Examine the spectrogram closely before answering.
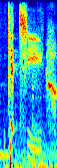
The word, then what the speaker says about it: Ketsu: Fun fact: Ketsu is technically pronounced. Kitschy.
